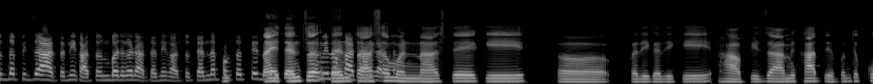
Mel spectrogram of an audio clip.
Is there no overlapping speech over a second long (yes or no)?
no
